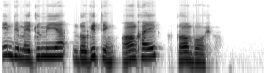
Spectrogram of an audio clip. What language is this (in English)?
Masai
